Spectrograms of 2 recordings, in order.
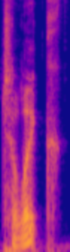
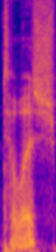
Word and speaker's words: Tillich: I do know who Paul Tillich is, and pretty much every pronunciation I've heard of is Tillich. Hard C, not Tillich, but I'm not German or whatever Paul would have been.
